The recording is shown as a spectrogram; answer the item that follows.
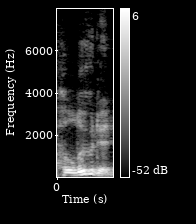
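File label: "polluted", US English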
